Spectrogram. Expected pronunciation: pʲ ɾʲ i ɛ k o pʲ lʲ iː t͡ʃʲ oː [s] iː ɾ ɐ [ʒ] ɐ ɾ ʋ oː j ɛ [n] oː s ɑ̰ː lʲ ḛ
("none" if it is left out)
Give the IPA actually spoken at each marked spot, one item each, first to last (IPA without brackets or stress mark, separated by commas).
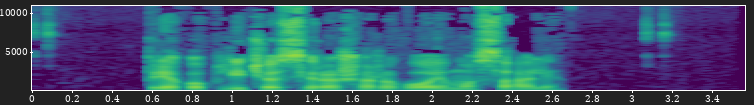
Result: s, ʃ, m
